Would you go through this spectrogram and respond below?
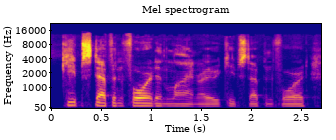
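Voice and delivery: normal talking voice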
